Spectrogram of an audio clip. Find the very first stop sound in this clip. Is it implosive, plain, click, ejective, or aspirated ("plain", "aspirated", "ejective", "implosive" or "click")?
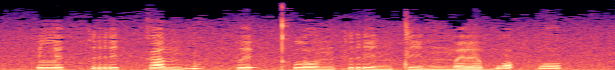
plain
